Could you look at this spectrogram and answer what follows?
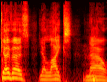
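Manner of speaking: put-on Irish accent, very drawn out, slow and loud. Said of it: "that's my best Irish accent".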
